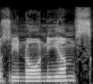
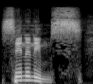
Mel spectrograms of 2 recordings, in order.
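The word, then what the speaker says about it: synonyms: आज भी तुम इसको सिनोनियम्स कह रहे हो। इट इज नॉट सिनोनियम्स। सिनोनिम्स O silent रहेगा।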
